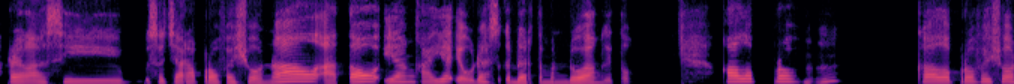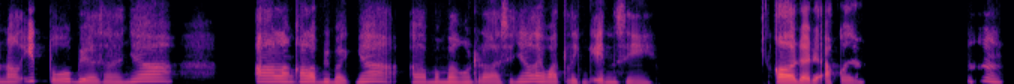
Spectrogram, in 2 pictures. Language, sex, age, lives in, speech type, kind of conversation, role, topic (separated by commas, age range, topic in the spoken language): Indonesian, female, 20-24, Indonesia, conversation, podcast, guest, Apa tips Anda untuk membangun relasi secara daring dan luring?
